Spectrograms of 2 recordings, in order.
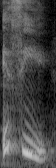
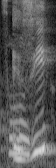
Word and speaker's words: Izzy: I'm like, "Isy? No, Izzy." I'm like, "No, just with an S."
